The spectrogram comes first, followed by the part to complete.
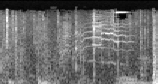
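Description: A wooden interior door being opened, its hinge creaking in a short, wavering high squeal a little past halfway, over soft steps and creaks on a wooden floor; a heavy thump comes at the very end.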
